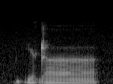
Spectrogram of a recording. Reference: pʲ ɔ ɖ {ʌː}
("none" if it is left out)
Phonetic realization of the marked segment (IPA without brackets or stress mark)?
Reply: ʌː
